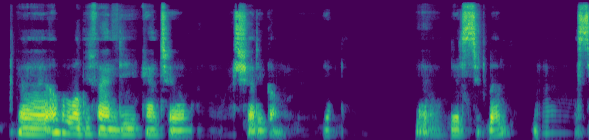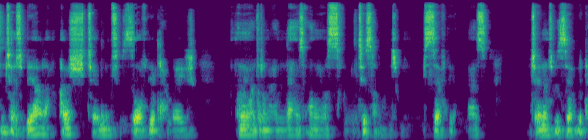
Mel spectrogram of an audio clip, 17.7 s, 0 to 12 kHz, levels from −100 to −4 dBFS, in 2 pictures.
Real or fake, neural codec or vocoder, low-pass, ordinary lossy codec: real; none; 10.8 kHz; none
